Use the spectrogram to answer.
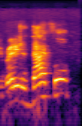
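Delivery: high, rising mock menacing taunt; thug threat. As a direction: threaten him like a cocky gang kid. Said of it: "so they were like".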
